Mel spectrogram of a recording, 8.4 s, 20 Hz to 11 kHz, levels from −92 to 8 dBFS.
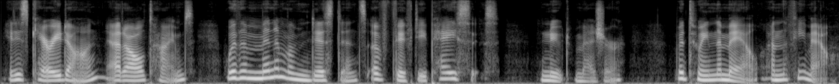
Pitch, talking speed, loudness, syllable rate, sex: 200 Hz, 155 wpm, -17 LUFS, 4.9 syllables/s, female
